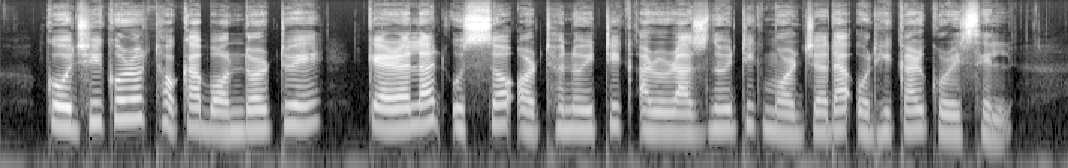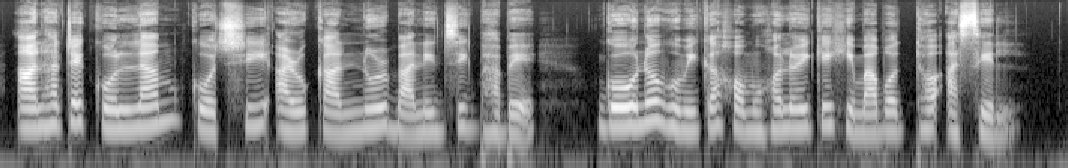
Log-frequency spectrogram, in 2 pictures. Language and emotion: Assamese, neutral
